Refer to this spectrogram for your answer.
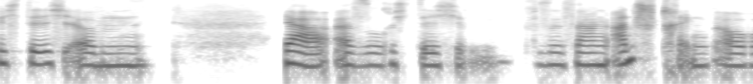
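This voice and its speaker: In a quiet background with dry, close sound and no echo, a woman speaks fairly slowly in a monotone, flat voice. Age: 40s. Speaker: journalist and author. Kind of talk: casual chat.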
